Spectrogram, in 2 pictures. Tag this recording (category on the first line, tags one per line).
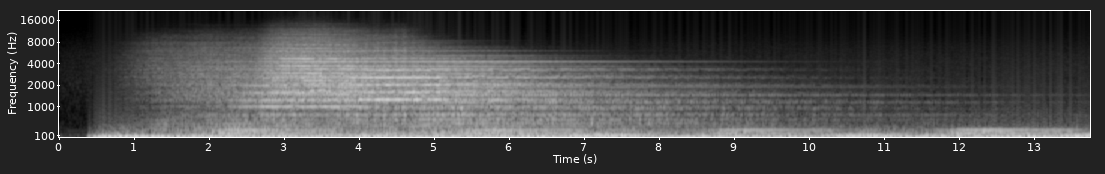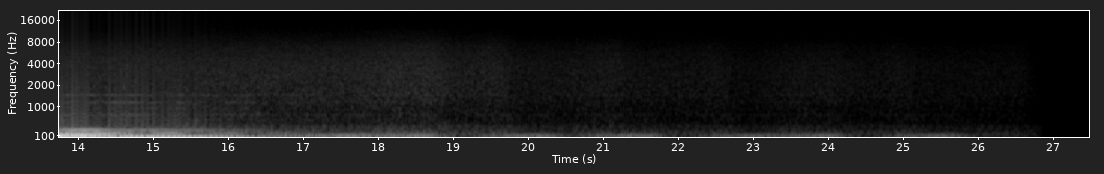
Sound effects > Experimental
alien
ambience
astrophysics
aura
bass
bizarre
chilling
crash
cryptic
cymbal
eerie
exoalien
exoaliens
exoplanet
exoplanets
frightening
ghostly
haunting
ominous
resonance
reverse
spectral
strange
surreal
UFO
uncanny
unearthly
unsettling
weird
